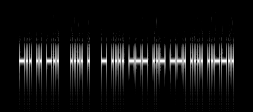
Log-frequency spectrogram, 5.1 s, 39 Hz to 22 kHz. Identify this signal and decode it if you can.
Morse code, heard as a keyed tone, about 34 wpm, 700 Hz. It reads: DID HE THOUGH?
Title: Sentences from Top 400 Words 35wpm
